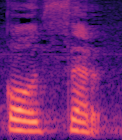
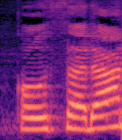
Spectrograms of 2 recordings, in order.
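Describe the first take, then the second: First: The word ends on a stopped r sound. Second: The word ends with a short vowel after r. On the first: The reader stops at the end of the verse. The speaker calls it right. "बल्कि कौसर कर को टिकाना है" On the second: The reading continues without stopping. The speaker calls it wrong. "यहाँ पर कौसरा नहीं"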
